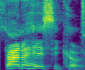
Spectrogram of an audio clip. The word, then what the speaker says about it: Ta-Nehisi Coates: Ta-Nehisi Coates. Ta-Nehisi I believe is how it's Coates.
